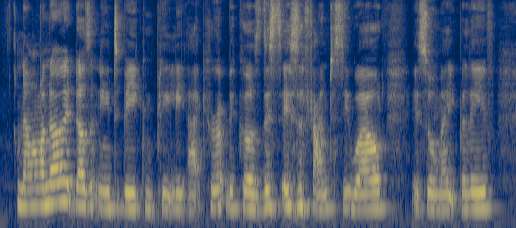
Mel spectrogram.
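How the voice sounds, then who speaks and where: Speaking at a very fast pace, a woman with a British accent keeps a medium pitch and fairly even intonation. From Britain. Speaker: fantasy author, vlogger. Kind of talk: casual vlog update. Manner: chatty, many fillers and self-corrections.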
